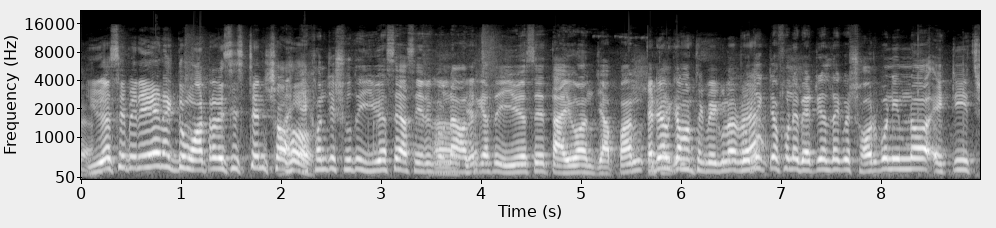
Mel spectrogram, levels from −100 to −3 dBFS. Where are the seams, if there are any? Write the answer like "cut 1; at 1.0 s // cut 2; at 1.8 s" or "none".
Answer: cut 1; at 5.7 s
